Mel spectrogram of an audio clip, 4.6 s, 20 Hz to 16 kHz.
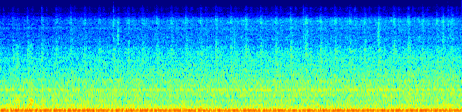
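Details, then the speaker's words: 1972 Cadillac Sedan DeVille, free car, started quickly: deep even idle with a light rhythmic clatter about three a second; stuck lifter or valve suspected, otherwise running smooth; ticking at idle. "Chris is saying it sounds like it has a stuck lifter or a valve. The engine, other than making a little bit of a clatter, is running as smooth as possible."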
